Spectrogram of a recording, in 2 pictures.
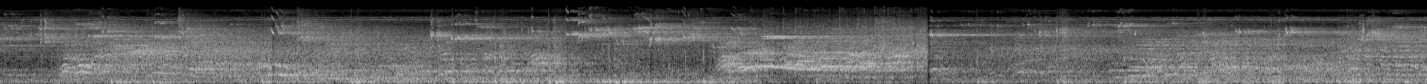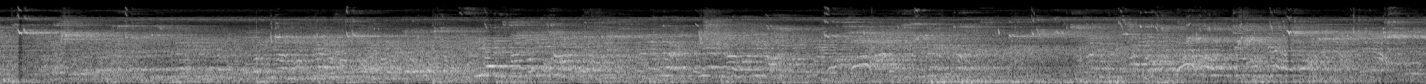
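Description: Young men shout and call out to each other.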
